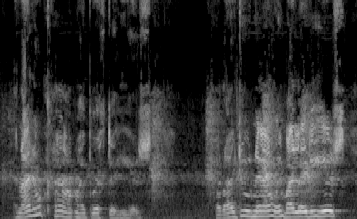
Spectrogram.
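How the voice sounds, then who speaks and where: Over noticeable background noise, a woman with a high pitch speaks fairly slowly with ordinary pitch variation. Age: 80s+. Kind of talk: casual talk to camera.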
